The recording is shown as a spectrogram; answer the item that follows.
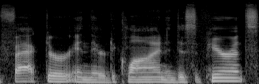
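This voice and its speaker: A man with an Appalachian accent. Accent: eastern Kentucky Appalachian. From Pike County, eastern Kentucky. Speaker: fisheries biologist. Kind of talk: expert interview.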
